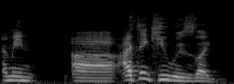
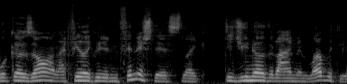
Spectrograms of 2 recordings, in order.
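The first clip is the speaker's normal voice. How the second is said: usual speaking voice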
